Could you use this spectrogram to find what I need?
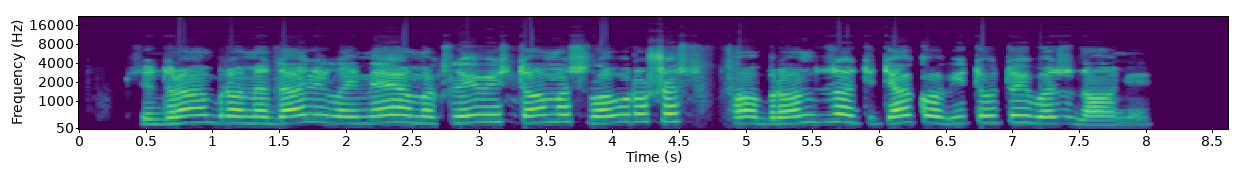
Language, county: Lithuanian, Panevėžys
